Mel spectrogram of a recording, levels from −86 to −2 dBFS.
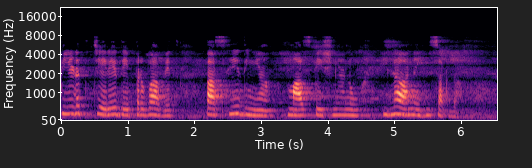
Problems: none marked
